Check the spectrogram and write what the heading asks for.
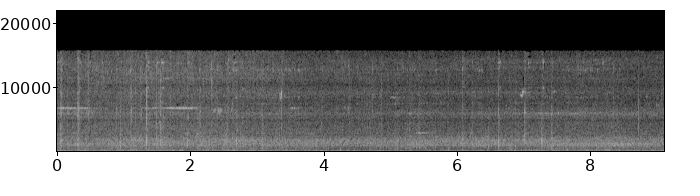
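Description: Ride-on miniature railway train running along its narrow-gauge track, heard from a passenger car: a steady low rumble of wheels on rail with scattered light clicks.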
